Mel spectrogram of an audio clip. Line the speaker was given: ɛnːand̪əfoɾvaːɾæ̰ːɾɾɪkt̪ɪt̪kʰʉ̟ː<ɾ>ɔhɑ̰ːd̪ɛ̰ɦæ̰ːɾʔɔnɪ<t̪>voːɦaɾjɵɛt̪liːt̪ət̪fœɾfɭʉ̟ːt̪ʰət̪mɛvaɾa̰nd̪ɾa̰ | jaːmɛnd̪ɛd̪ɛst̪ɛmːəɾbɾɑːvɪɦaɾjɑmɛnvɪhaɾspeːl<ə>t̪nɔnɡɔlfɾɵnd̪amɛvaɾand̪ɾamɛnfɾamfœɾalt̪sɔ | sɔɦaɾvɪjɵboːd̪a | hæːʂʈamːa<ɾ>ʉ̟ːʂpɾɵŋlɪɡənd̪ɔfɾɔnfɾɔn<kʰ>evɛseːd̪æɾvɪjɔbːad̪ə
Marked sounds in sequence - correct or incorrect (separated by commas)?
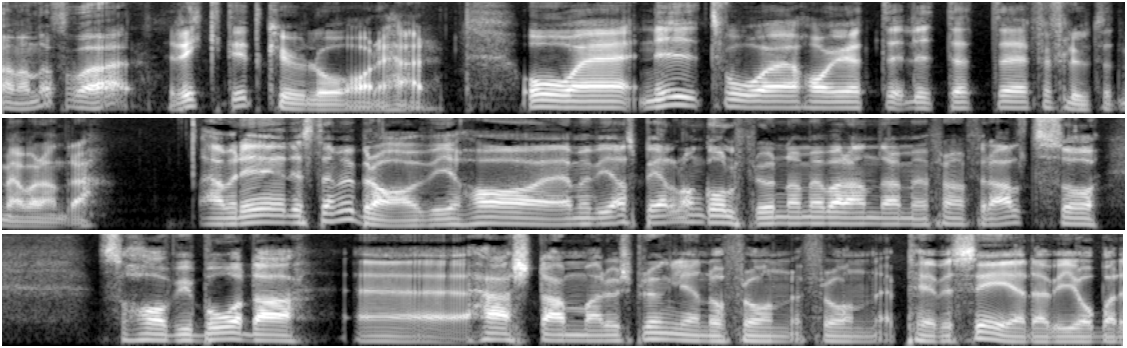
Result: incorrect, incorrect, incorrect, correct, incorrect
